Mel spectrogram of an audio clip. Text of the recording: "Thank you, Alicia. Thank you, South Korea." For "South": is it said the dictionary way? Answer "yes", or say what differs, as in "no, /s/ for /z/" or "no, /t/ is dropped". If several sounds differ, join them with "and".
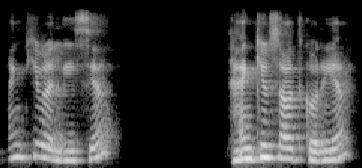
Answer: no, /t/ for /θ/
